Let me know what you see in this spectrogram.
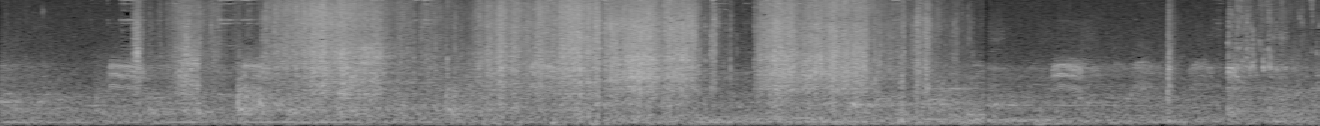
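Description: Raw buffalo intestines sizzling in hot oil in a black wok over a wood fire, the hiss swelling in waves for several seconds, then dying down. A crow caws in the background near the end.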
